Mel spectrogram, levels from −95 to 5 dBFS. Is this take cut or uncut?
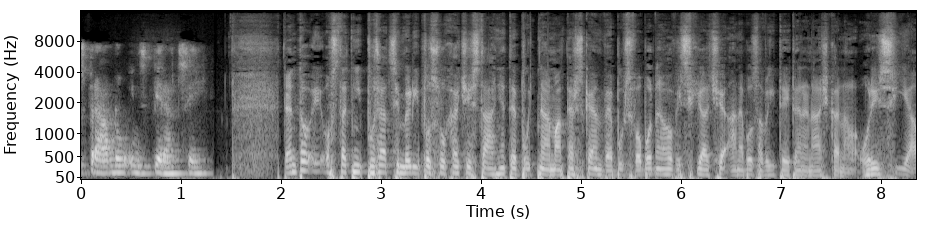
uncut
